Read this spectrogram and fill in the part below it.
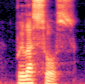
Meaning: vacuum cleaner
- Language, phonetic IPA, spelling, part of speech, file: Belarusian, [pɨɫaˈsos], пыласос, noun, Be-пыласос.ogg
